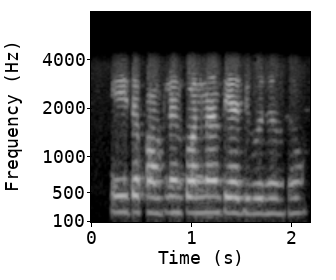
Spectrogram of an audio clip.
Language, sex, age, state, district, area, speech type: Odia, female, 60+, Odisha, Gajapati, rural, conversation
